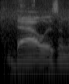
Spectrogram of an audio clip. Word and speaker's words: Taoism: want to say taoism taoism is how it's pronounced but it's tao um like i said they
